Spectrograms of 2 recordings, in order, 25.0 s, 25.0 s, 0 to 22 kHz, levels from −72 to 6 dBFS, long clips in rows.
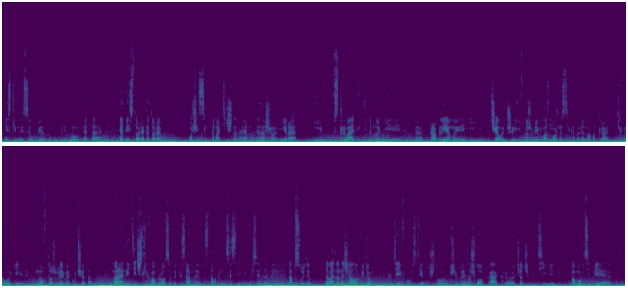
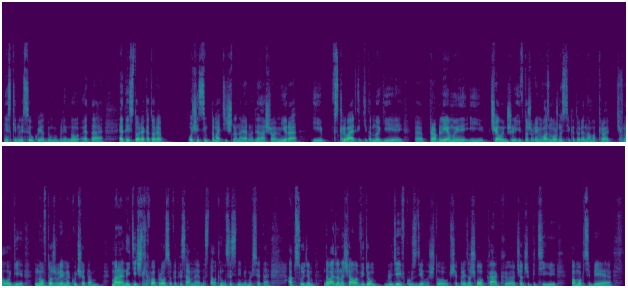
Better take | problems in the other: second | low rumble; loud; throughout; 2 dB below the speech

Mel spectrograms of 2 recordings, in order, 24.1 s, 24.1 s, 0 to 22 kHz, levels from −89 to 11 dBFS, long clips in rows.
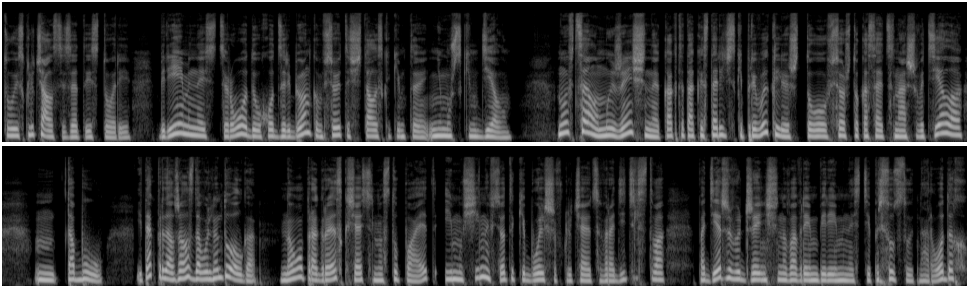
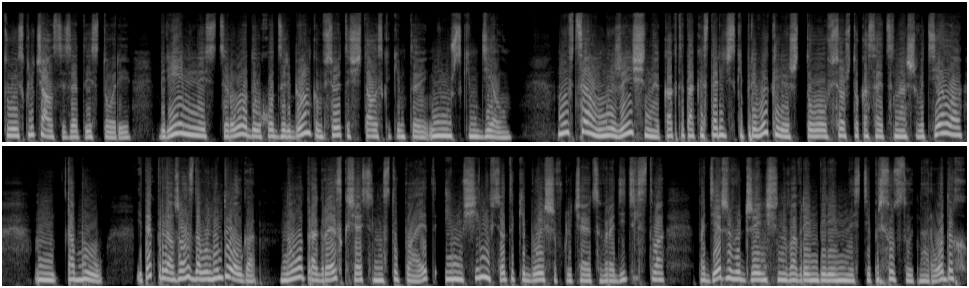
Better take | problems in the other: first | distortion; slight; 14% of the sound clipped

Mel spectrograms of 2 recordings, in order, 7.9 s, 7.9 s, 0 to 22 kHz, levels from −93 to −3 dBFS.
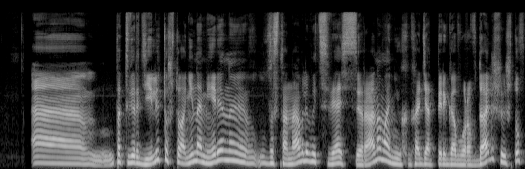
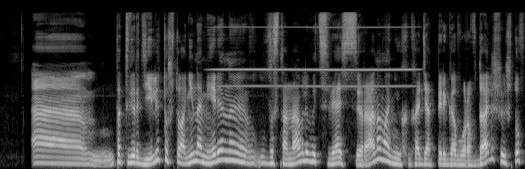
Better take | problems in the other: first | high-pitched whine; loud; from 3 to 6.5 s; 4 kHz, 5 dB below the speech

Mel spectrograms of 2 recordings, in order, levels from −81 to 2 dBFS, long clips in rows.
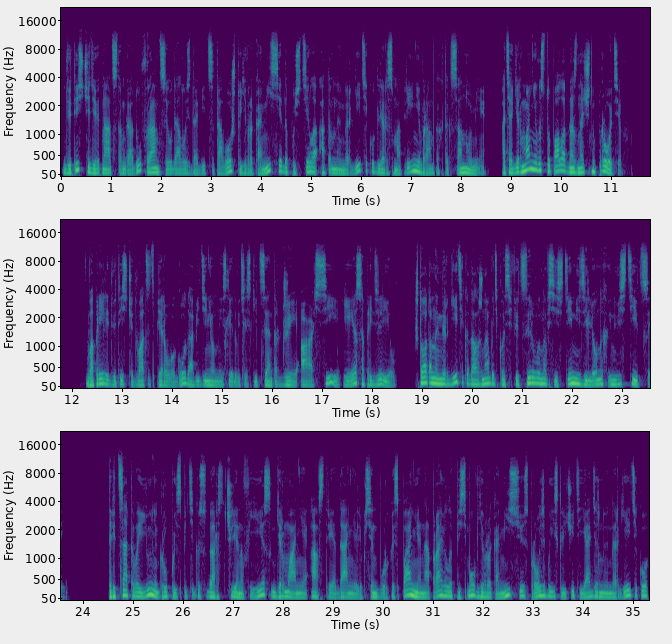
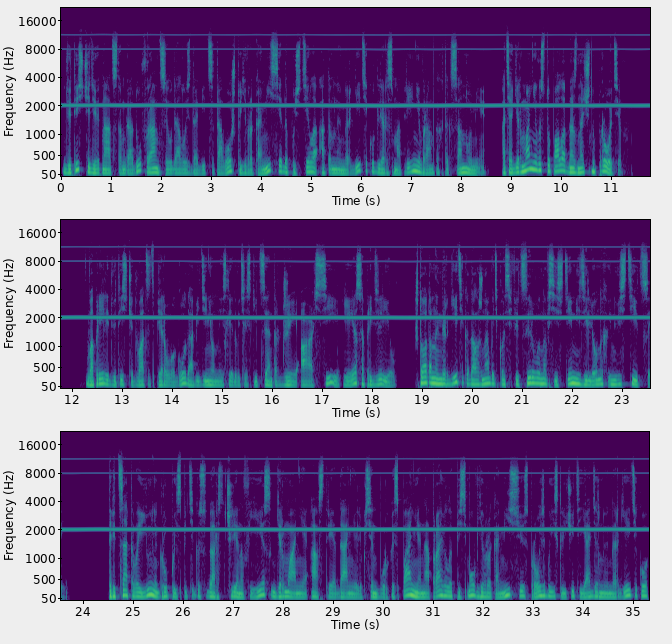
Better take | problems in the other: first | high-pitched whine; loud; throughout; 2 kHz, 8 dB below the speech

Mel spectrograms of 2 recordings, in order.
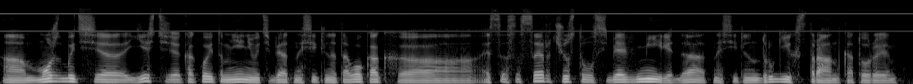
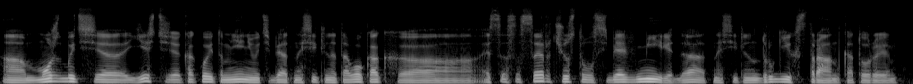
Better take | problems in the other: second | high-pitched whine; noticeable; throughout; 11 kHz, 10 dB below the speech

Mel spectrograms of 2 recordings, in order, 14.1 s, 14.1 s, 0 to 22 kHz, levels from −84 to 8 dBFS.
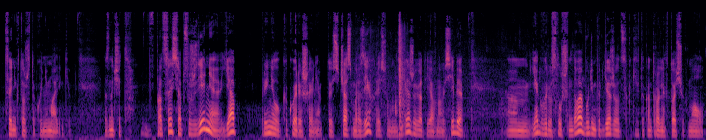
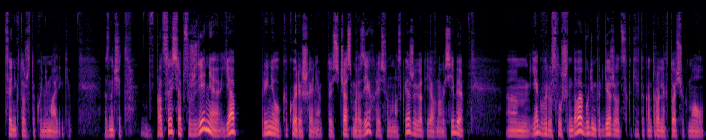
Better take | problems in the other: second | household noises; loud; throughout; 7 dB below the speech

